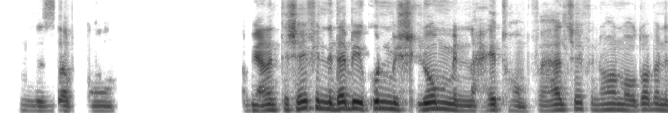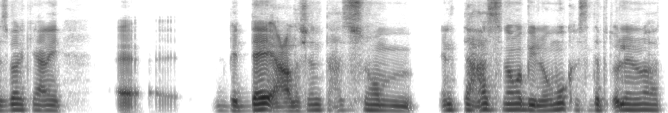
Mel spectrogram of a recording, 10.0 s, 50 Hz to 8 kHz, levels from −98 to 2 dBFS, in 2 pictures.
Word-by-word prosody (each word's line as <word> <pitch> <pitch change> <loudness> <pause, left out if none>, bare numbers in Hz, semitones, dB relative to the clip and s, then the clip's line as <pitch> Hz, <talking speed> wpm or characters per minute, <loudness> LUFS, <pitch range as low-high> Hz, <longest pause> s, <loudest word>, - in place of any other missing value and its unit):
بالضبط 120 -1 -6
آه، 115 -1 -8 0.9
طب - - -9
يعني 130 +3 +4
أنت 140 0 -3
شايف 180 +6 +4
إن 165 -3 +4
ده 170 - +8
بيكون 175 0 +6
مش 150 -2 +1
لوم 160 0 +6
من 125 -4 0
ناحيتهم، 120 -3 -3
فهل 130 +5 -4
شايف 160 -2 -4
إن 135 - -10
هو 150 - -3
الموضوع 145 +1 -2
بالنسبة 145 -1 -3
لَك 140 0 -8
يعني 125 -1 -5 0.4
آآ 280 0 -6 0.6
بتضايق 120 +6 +4
علشان 115 +5 -2
تحسّسهم 130 -2 -5 0.2
أنت 145 0 -6
حاسس 150 +1 -2
إن 145 - 0
هم 150 - +1
بيلوموك؟ 135 +3 -2
أصل 135 0 -14
أنت - - -2
بتقول - - -3
لي 145 - 0
إن 140 +1 -3
هو 140 -2 -6
140 Hz, 215 wpm, -23 LUFS, 125-150 Hz, 0.9 s, ده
